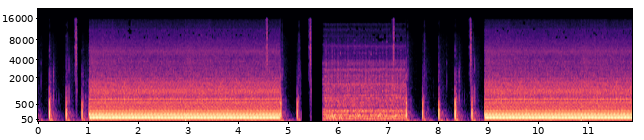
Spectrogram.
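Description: A snowmobile engine hums steadily.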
